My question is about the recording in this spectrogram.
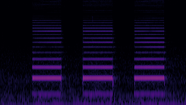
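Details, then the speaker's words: MacBook Pro suddenly froze and glitched during use, screen went black, then three steady identical half-second beeps repeat evenly: the three-beep startup error indicating a RAM fault. "so I was randomly doing work on my computer and it just started glitching and then black like the screen just went black and starts making this beeping noise"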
